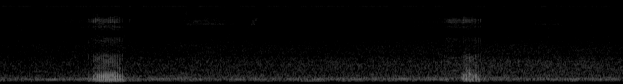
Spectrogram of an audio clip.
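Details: Japanese dog snoring in its sleep, two rough, buzzing breaths about three and a half seconds apart, the second shorter and softer, against steady low hiss.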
